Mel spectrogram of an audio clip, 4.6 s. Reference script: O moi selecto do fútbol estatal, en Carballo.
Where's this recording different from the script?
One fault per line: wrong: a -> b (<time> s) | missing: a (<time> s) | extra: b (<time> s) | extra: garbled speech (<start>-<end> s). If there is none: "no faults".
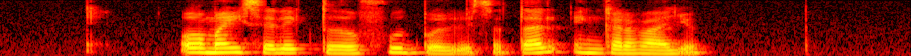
wrong: moi -> máis (1.1 s)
